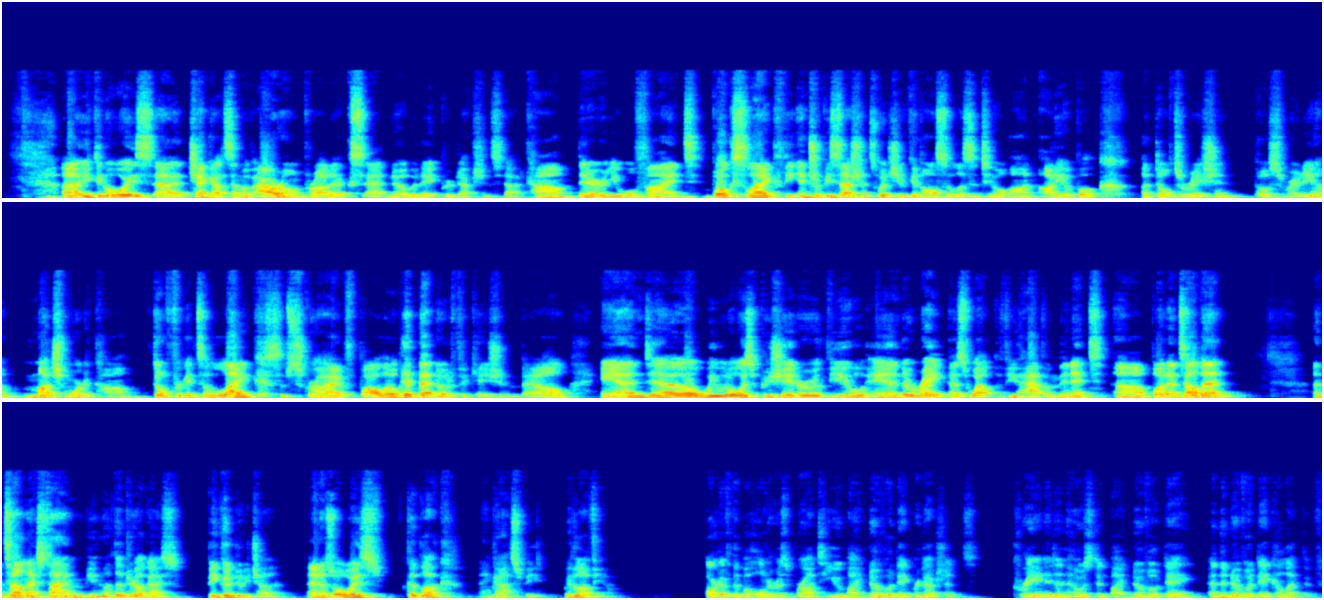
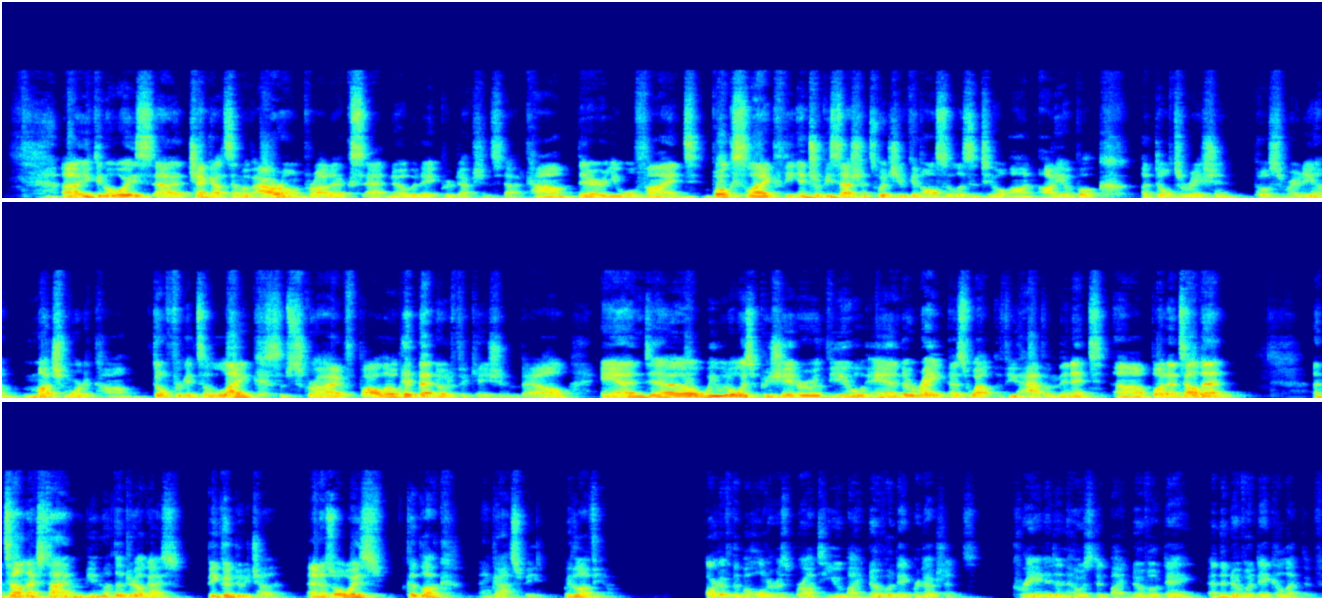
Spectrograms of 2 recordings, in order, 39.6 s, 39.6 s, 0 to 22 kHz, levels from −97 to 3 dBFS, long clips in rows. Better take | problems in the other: neither | off-mic speech; far; the same in both // room echo; slight; dies away in 0.3 s; the same in both

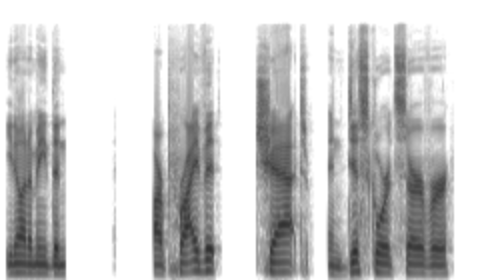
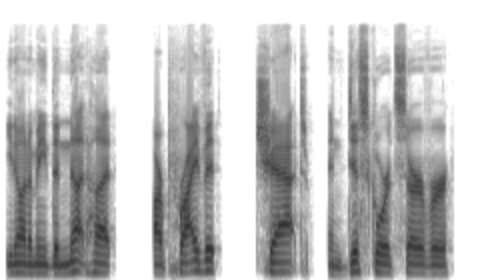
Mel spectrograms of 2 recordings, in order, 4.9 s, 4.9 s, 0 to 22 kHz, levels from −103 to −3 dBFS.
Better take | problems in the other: second | audio cutting out; at 0.5 s

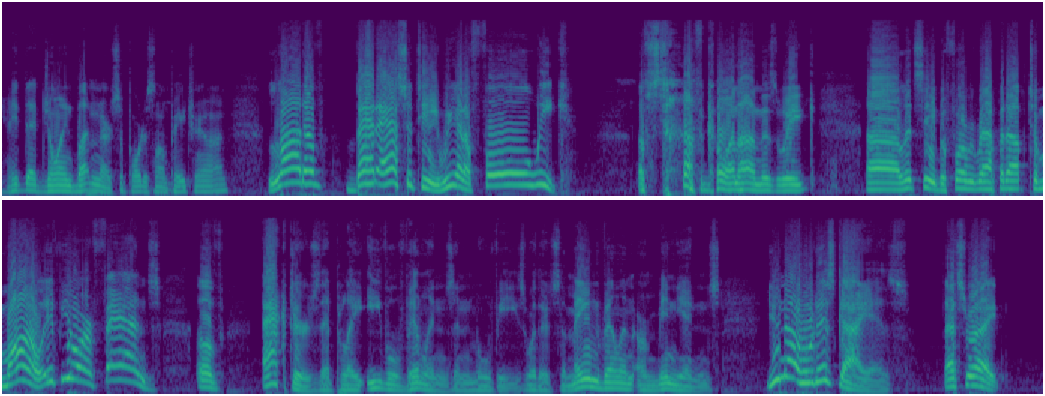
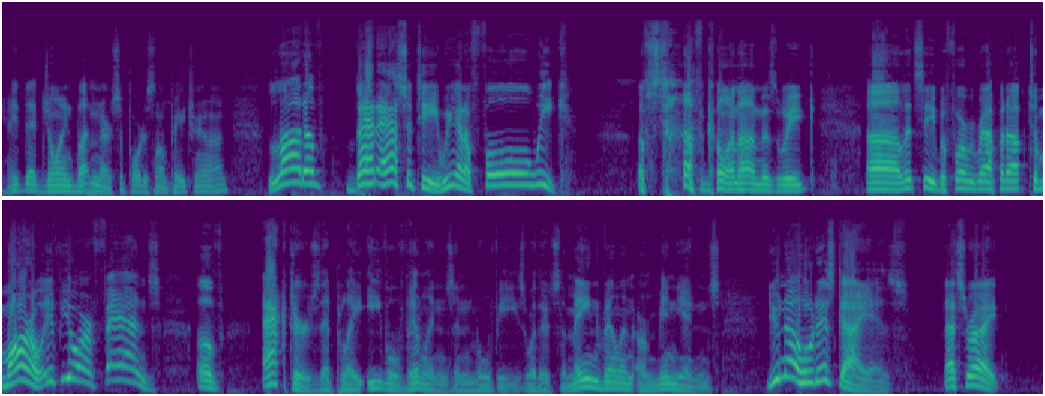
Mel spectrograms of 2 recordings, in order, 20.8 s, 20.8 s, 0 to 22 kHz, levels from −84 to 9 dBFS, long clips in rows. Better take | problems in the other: second | distortion; slight; 8% of the sound clipped

